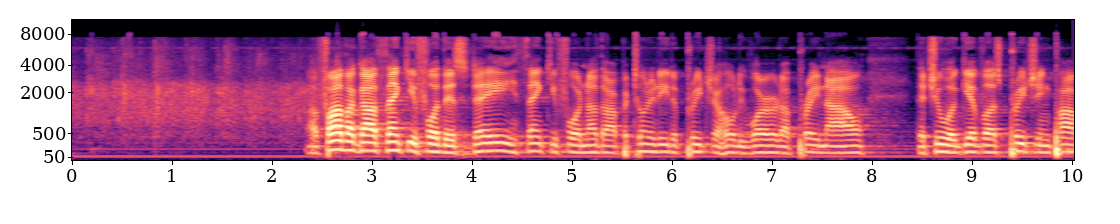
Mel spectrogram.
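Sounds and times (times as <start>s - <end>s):
audience hand clapping in praise: 0.0s - 2.9s
speech: 2.4s - 10.0s.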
